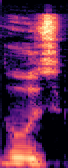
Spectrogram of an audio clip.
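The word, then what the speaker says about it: whose: হুজ মানে হচ্ছে যার এটি হচ্ছে এক্সেপশন বা ব্যতিক্রম এর উচ্চারণটা হচ্ছে হুজ এবারে দেখো এই ওয়ার্ড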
